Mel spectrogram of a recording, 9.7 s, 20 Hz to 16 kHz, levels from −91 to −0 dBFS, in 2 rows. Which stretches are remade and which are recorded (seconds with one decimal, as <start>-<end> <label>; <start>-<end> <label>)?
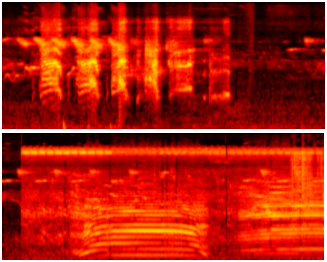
0.0-1.8 recorded; 1.8-3.4 remade; 3.4-9.7 recorded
